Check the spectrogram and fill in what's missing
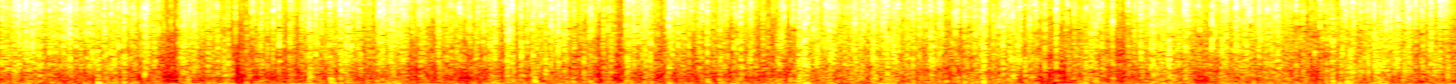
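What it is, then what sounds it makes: Plastic air-cushion packaging film, crinkled. Clear printed polyethylene air-cushion packaging film, hollow, is crinkled and squeezed between gloved fingertips. The result is a steady, dense crackle of bright, high plastic crinkling with constant small pops and rustles and no pauses.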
